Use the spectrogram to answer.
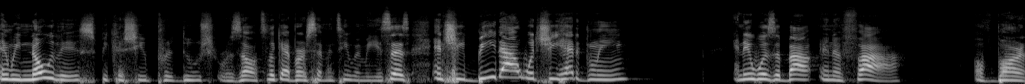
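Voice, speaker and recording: A woman with a fairly high pitch speaks at a moderate pace in an animated tone with lively intonation, recorded very cleanly over a silent background. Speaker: guest preacher. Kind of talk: sermon. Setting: church with congregation.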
